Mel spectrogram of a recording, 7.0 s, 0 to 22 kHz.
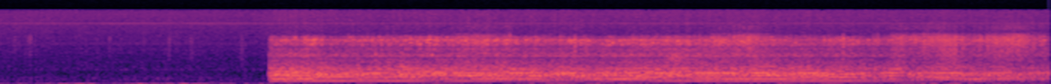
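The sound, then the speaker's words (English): The propeller engines of eight Army bombers off Bayonne, New Jersey drone loudly and steadily after cutting in abruptly from a faint low rumble, a thick, continuous roar that holds without pause to the end. “Army bombing plane V-843 off Bayonne, New Jersey.”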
